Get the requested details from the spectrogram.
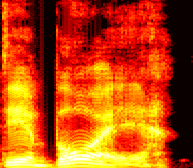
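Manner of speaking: taunting, mocking delivery. Reading a character's reply during a betting game, mockingly. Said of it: "he says, mockingly".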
